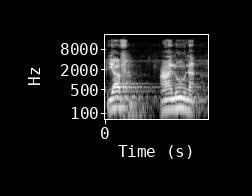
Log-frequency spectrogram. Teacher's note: fa sakinah dalam keadaan sifatnya hams, yaf'aluna. Maka jaroyan an-nafs inda nutq, di saat dibaca dan disukunkan keluar nafas.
